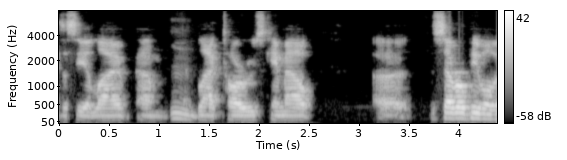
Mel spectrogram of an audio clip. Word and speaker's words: Black Taurus: see it live um black tarus came out uh several people have asked me why his name is pronounced like that it's just in spanish that's all it is it's kind of like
